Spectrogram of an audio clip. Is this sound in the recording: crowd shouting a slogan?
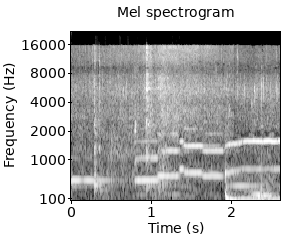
no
